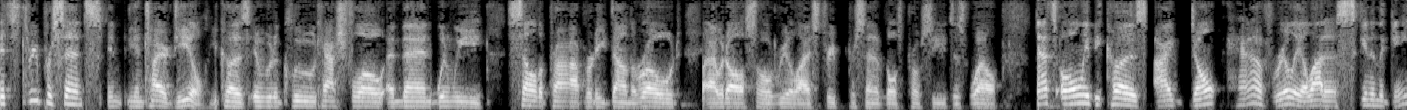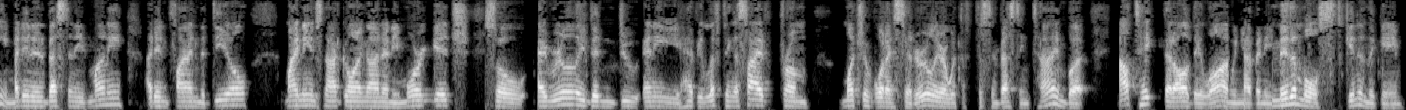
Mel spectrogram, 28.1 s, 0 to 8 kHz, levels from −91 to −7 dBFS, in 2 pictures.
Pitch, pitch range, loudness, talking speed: 125 Hz, 115-140 Hz, -20 LUFS, 210 wpm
